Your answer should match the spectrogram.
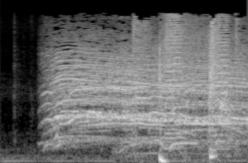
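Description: A crowd cheering and shouting over music, a celebratory sound effect that starts suddenly about half a second in and is loud, with a deep thump near the end.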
